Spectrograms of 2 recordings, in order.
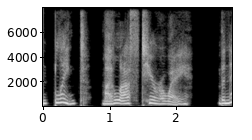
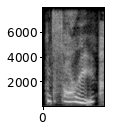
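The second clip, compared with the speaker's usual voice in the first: higher, desperate sorry; pleading apology; 9 semitones higher than usual. Acted. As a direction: beg her forgiveness. Rose begs forgiveness.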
